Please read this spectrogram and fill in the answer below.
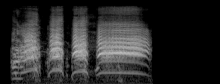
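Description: Cartoon bird honking sound effect: four quick honks, the last one the longest.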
